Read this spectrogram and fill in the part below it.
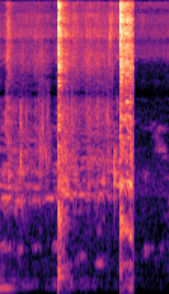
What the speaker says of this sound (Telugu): ఆయిల్ బాగా హీట్ అయిన తర్వాత ఇప్పుడు మనం ముందుగా ఒలిచి పెట్టుకున్న ఎండుమిరపకాయలు వేసుకోవాలి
